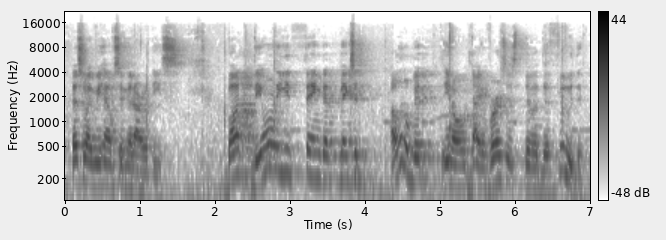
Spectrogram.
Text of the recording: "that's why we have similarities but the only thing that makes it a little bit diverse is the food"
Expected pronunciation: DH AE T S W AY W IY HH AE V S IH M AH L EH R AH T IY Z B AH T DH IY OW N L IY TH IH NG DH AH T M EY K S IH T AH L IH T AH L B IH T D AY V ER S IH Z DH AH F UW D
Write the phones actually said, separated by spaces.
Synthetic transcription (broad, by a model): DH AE T S W AY W IY HH AE V S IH M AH L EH R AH T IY S B AH T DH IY OW N L IY TH IH NG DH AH T M EY K S IH T AH L IH T AH L B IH T D AY V ER S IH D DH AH F UW D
